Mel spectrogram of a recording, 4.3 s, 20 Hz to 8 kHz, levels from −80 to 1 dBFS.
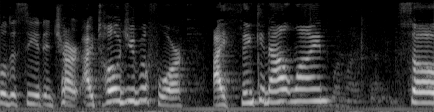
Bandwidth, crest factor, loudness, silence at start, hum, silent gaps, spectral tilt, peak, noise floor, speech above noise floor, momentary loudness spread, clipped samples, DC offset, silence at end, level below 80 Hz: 7.6 kHz; 16 dB; -24 LUFS; 0 s; none; none; -5.5 dB/octave; -8 dBFS; -46 dBFS; 22 dB; 7 LU; under 0.1%; under 0.1%; 0 s; -56 dBFS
